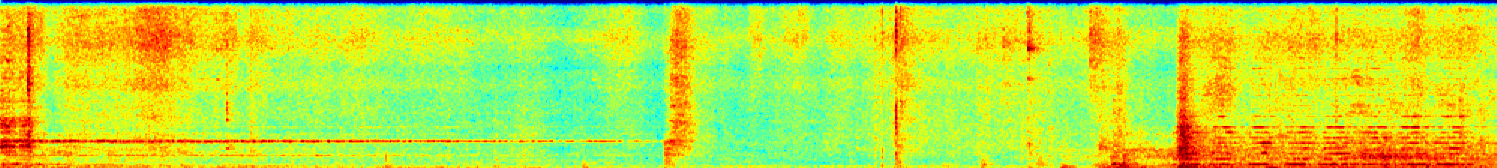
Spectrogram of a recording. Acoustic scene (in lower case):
subway train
